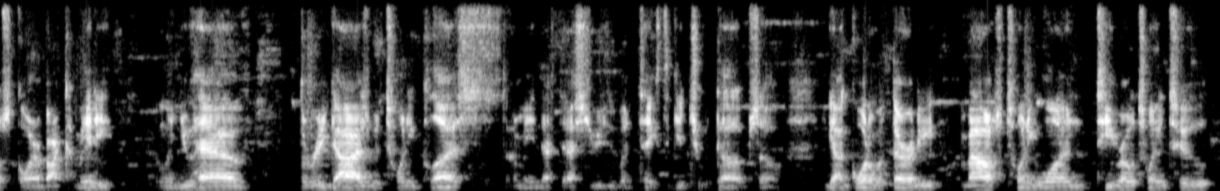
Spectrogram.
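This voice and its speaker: Deep voiced guy rambling about the game, swears a lot, a bit lightheaded from covid. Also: slight background noise. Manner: loose, profane, excitable fan talk. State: recovering from covid, a little lightheaded. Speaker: sports fan vlogger. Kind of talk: casual game recap.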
